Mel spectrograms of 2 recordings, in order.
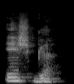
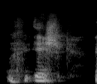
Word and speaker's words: ishq: And that's called ishq or ash- ashqa, or I should pronounce it in the original way, ishq, ishq.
